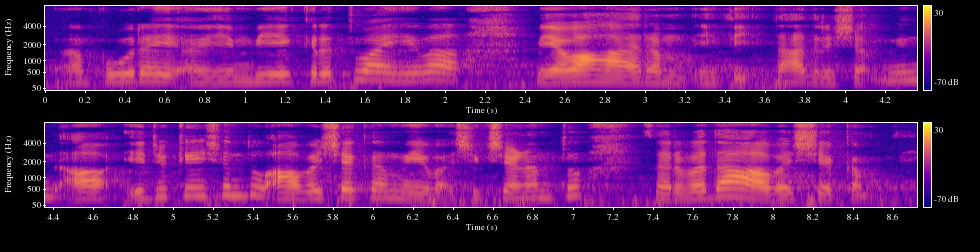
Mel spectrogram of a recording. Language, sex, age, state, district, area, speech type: Sanskrit, female, 30-45, Karnataka, Dakshina Kannada, urban, spontaneous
